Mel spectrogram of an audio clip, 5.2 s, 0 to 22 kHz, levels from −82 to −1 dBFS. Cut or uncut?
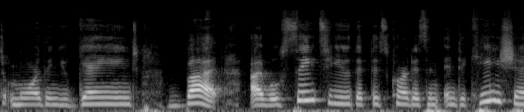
uncut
